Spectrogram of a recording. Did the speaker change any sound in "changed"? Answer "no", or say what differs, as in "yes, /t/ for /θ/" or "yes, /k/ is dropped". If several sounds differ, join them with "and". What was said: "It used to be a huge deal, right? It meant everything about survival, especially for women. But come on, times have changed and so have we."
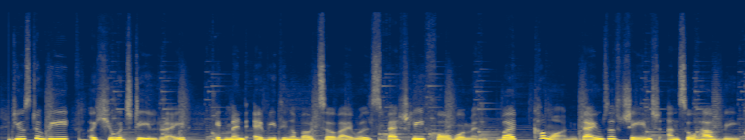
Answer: yes, /d/ is dropped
